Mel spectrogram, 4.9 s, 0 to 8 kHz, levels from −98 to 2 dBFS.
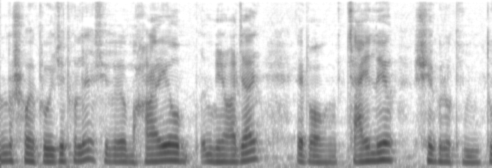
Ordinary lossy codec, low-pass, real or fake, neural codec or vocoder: none; none; fake; codec, 16 kHz, 4 kbps, FunCodec, trained on Chinese and English, 50 frames a second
